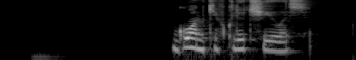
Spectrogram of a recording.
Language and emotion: Russian, neutral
